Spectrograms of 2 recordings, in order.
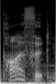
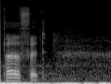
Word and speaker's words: Pyrford: to P PR perod it's called perod I was calling it pford it's perod pronounced perfed um so I'm heading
